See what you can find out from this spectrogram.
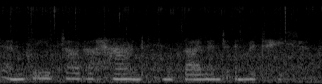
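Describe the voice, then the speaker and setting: A soft-spoken woman talks at a fairly slow pace in a calm tone and a high pitch. Noticeable background noise runs behind her. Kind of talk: ASMR book reading. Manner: soft-spoken, calm.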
